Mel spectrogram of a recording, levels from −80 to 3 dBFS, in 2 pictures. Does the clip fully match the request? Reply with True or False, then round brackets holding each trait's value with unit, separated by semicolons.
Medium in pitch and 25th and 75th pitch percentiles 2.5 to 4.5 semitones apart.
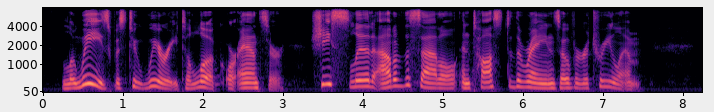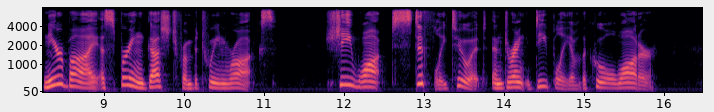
False (175 Hz; 4.9 semitones)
